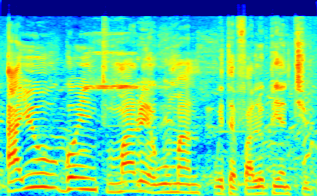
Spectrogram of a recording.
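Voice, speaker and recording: A man's voice: a little high, sing-song, a little fast, a loud crowd. A man with a Ghanaian accent asking passers-by questions in a casual street interview. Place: outdoors on a street. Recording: noisy busy street with loud music.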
